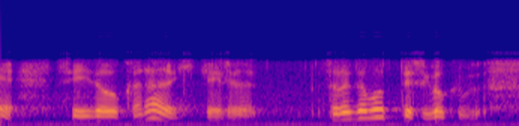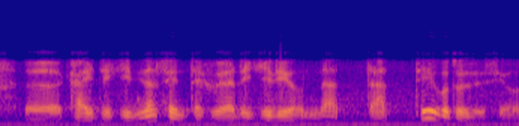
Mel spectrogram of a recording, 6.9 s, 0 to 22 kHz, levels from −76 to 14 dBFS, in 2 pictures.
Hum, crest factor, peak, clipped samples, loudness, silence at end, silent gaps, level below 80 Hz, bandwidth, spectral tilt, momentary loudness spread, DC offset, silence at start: none; 18 dB; -6 dBFS; under 0.1%; -23 LUFS; 0 s; none; -54 dBFS; 4.9 kHz; -6.5 dB/octave; 9 LU; under 0.1%; 0 s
